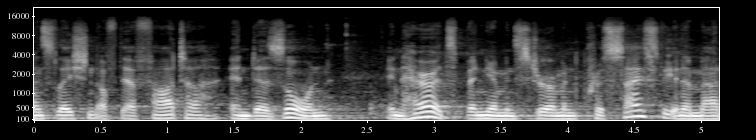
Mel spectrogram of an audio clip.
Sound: german

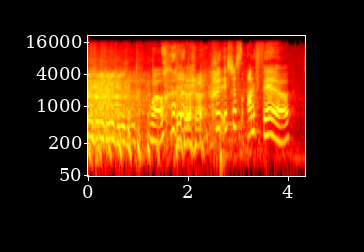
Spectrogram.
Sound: laughter; laughs

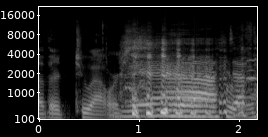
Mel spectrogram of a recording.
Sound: group laughing

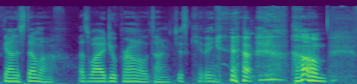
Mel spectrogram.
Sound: laughs

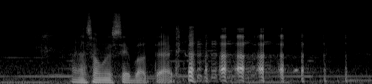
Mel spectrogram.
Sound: laughs

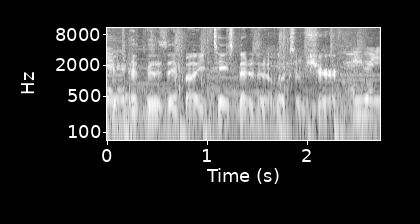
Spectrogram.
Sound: laughing

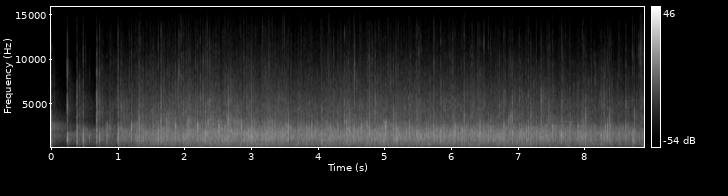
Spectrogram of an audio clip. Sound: applause

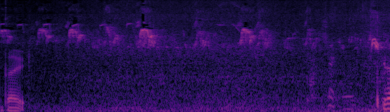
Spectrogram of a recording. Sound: birds chirping

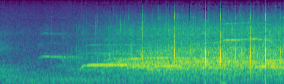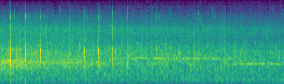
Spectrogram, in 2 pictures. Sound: applause

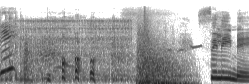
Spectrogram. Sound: chuckles

